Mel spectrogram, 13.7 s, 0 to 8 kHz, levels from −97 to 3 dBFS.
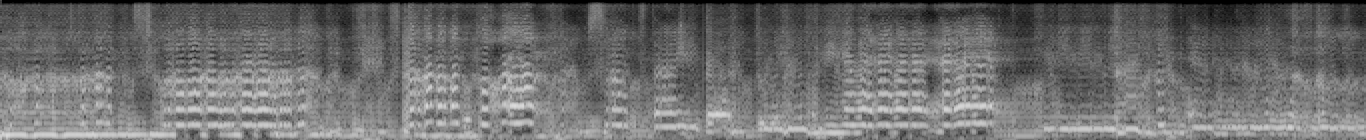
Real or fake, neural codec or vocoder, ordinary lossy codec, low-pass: fake; codec, 16 kHz, 0.5 kbps, FreqCodec, smaller model; none; 7.2 kHz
